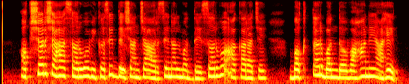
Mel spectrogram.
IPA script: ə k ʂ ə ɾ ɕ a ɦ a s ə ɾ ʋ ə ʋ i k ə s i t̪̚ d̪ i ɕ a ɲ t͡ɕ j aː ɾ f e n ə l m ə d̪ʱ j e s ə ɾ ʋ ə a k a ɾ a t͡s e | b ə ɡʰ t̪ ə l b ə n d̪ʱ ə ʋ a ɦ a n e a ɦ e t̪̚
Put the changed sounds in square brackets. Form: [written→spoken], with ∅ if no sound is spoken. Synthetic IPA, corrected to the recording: ə k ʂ ə ɾ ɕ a ɦ a s ə ɾ ʋ ə ʋ i k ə s i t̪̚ d̪ [i→e] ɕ a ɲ t͡ɕ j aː ɾ [f→s] e n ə l m ə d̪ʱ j e s ə ɾ ʋ ə a k a ɾ a t͡s e | b ə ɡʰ t̪ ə [l→ɾ] b ə n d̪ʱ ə ʋ a ɦ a n e a ɦ e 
